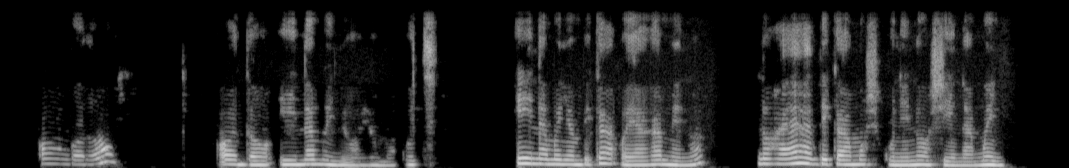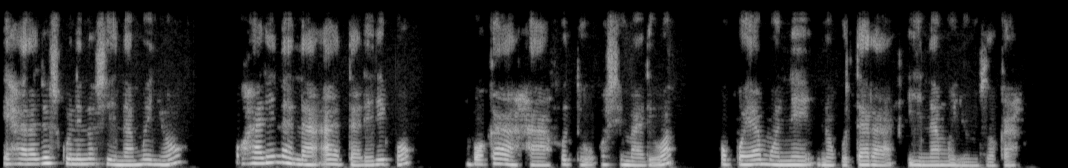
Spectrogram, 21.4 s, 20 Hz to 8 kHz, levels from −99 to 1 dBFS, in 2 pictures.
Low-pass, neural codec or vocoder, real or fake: 7.2 kHz; none; real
